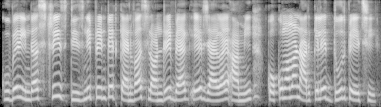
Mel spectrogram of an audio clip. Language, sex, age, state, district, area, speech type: Bengali, female, 60+, West Bengal, Purulia, rural, read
